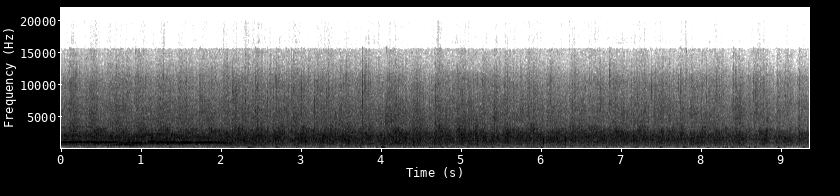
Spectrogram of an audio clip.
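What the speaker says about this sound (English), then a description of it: "please, one more round of applause." A sustained round of audience applause at a literary book event, thick continuous clapping from a large crowd that holds steady and tapers only slightly over about nine seconds.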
